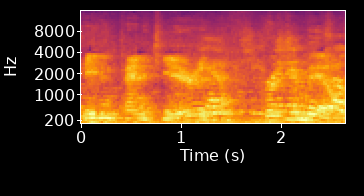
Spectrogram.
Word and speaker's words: Panettiere: Hayden Panettiere?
